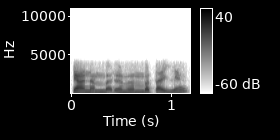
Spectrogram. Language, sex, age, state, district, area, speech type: Hindi, male, 30-45, Uttar Pradesh, Sonbhadra, rural, conversation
